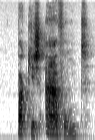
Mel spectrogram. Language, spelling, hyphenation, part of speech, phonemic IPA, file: Dutch, pakjesavond, pak‧jes‧avond, noun, /ˈpɑk.jəsˌaː.vɔnt/, Nl-pakjesavond.ogg
- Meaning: the evening before 5 December, when Sinterklaas brings presents to children (in Belgium the gift-giving is the morning after)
